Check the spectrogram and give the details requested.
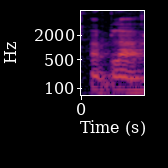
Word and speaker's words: hablar: Hablar.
